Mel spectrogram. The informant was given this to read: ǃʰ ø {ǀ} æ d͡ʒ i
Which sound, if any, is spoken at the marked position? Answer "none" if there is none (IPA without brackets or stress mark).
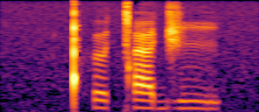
ǀ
